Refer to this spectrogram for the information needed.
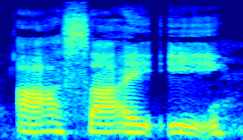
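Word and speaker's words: açaí: And am I saying that correctly? – You are saying it correctly. It's pronounced acai. Most people pronounce it acai.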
